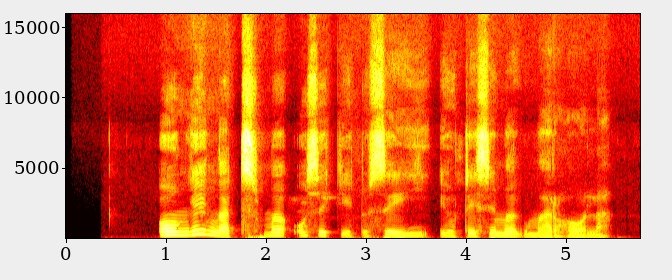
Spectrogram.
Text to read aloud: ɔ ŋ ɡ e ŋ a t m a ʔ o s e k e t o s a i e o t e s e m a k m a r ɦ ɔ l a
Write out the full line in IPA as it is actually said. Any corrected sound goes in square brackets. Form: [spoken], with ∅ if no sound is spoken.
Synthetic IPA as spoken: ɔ ŋ ɡ e ŋ a t m a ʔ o s e k e t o s [e] i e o t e s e m a [ɡ] m a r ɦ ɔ l a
